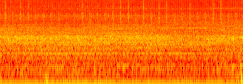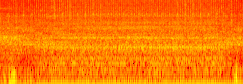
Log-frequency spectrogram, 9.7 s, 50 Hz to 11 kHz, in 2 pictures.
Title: Astra GTC 2014 engine ticking noise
